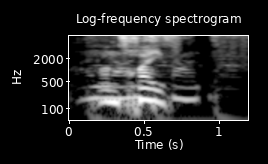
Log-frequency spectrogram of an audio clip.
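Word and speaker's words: Alliance Française: Is that how you pronounce it, Alliance Francaise? – Yes. – It's not Alliance Francaise. – No, Alliance Francaise. No, it's Alliance Francaise.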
